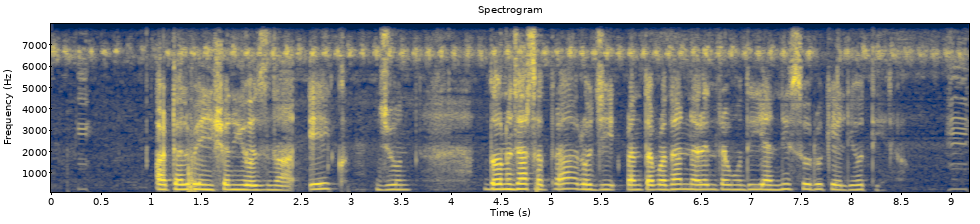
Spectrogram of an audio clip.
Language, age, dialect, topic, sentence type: Marathi, 25-30, Varhadi, banking, statement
